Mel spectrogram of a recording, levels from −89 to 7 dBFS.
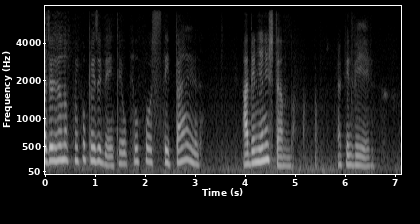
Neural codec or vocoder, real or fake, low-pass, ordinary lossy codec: codec, 16 kHz, 0.5 kbps, FunCodec, trained on Chinese and English, 25 frames a second; fake; 7.2 kHz; none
